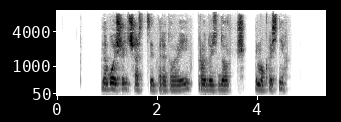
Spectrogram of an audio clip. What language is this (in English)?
Belarusian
